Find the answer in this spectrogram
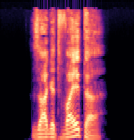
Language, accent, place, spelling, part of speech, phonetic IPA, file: German, Germany, Berlin, saget weiter, verb, [ˌzaːɡət ˈvaɪ̯tɐ], De-saget weiter.ogg
- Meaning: second-person plural subjunctive I of weitersagen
